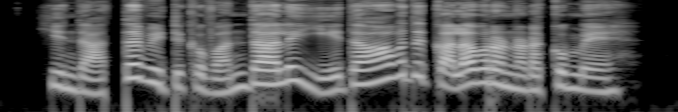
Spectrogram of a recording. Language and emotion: Tamil, fearful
